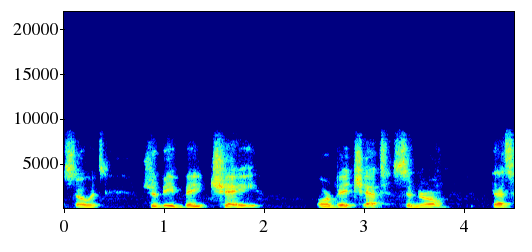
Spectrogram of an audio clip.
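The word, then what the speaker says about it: Behçet: accent mark under it's pronounced like CH as in you know chip as a potato chip so it should be baked che or at syndrome that's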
